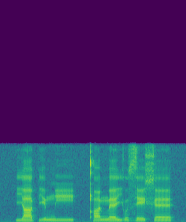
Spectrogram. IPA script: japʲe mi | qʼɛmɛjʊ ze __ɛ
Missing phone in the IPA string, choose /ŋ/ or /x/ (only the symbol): x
